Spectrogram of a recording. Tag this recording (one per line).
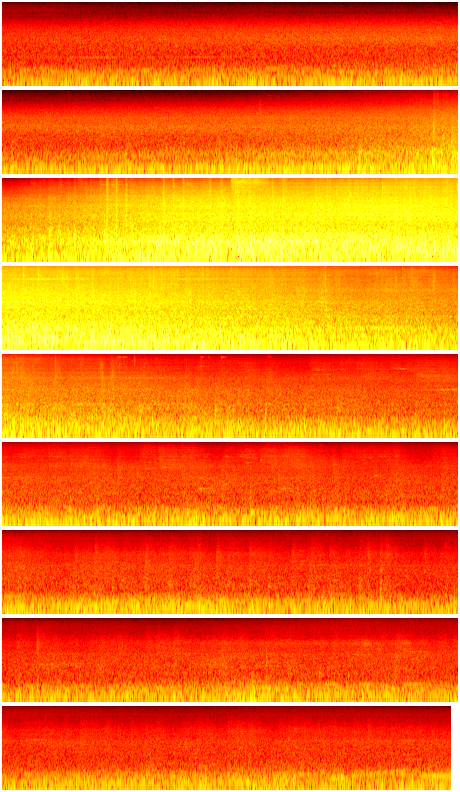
ambience
railwaystation
train
transport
